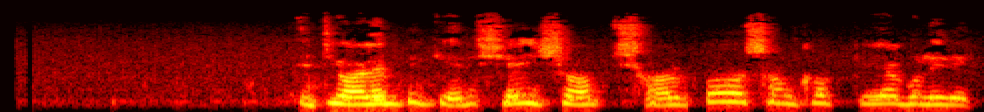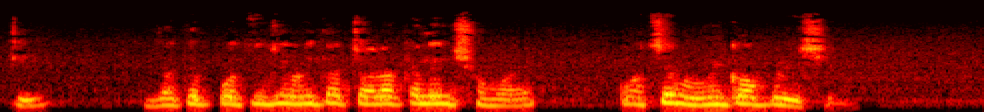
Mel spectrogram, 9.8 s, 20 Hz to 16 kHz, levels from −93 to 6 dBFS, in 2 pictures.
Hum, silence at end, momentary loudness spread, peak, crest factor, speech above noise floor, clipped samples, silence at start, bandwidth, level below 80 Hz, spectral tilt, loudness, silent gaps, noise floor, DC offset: none; 0.75 s; 15 LU; -4 dBFS; 22 dB; 37 dB; under 0.1%; 1.5 s; 10.5 kHz; -60 dBFS; -5.5 dB/octave; -24 LUFS; none; -61 dBFS; under 0.1%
